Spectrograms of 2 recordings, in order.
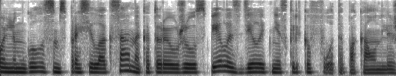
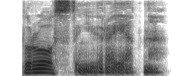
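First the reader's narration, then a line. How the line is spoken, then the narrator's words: Incredulous mutter. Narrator (Russian): пробормотал он, все еще не веря, что подписался на это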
